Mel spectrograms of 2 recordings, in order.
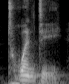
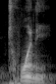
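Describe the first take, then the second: First: The second t is clearly pronounced. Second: The second t is left out. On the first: "I try to hit my T's. I try to say twenty" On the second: "They wouldn't say that second T"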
